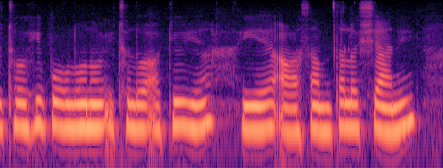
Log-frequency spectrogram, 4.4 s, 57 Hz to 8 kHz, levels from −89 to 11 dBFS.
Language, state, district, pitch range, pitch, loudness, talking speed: Sumi, Nagaland, Kohima, 180-195 Hz, 185 Hz, -12 LUFS, 110 wpm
